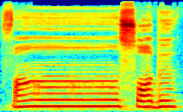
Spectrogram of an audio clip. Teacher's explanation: اخفا کریں گے نون ساکن میں اور صاد کو موٹا پڑھیں گے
